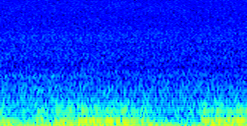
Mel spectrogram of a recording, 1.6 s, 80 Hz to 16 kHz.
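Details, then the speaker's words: Genesis GV70 SUV creeping forward at slow speed in traffic: a low, hollow groan swells as the brake eases off, like a "sinking ship". The brakes are noisy at low speed. "the brakes are quite noisy when you're just creeping along at slow speeds have a listen to this"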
